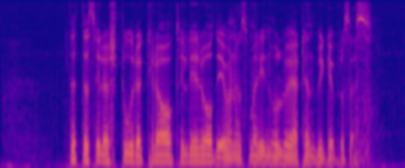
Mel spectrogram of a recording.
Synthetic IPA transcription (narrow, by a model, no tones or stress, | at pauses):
d̪̥ɛt̪əst̪ɪləʃʈuːɾəkʰɾɑːʋt̪ʰɪld̪iːɾoːd̪jiːʋæɳəsm̩æːɾɪnʋɔlʋeːʈiːeːnbʏɡəpʰɾʊsɛ̰s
